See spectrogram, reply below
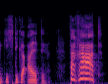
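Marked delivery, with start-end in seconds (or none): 1.3-2.0 a very high piercing shriek of treason. Acted. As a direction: screech it like a furious duchess. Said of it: "kreischte die Erzherzogin Anna Pest".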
